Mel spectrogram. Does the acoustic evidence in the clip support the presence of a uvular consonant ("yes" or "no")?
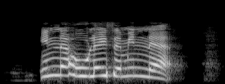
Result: no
